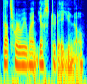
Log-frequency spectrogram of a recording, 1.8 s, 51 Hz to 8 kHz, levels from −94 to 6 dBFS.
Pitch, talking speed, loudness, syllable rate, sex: 165 Hz, 240 wpm, -19 LUFS, 6.3 syllables/s, female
